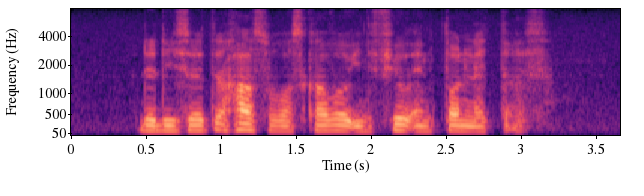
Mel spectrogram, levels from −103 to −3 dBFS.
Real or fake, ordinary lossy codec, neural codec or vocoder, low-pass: real; none; none; none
